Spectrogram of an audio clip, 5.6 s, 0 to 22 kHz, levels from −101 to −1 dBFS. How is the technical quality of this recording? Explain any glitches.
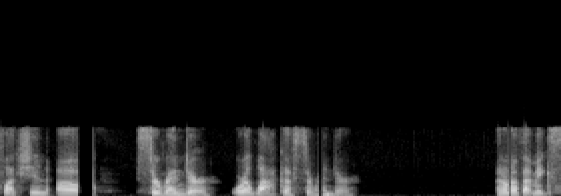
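The speech drops out three times, with hard-edged gaps followed by a brief, slightly distorted restart. The underlying wideband sound is clear with only a faint upper-band hiss, which fits G.722 at its full 64 kbit/s rate.

These are packet losses on an ADPCM call. From 0.78 to 1.01 s, about 160 ms of audio is lost, a run of several packets, just before "surrender or a lack". Right after "or a lack of", from 3.18 to 3.28 s, about 40 ms goes missing. At 5.08 to 5.12 s, a single packet of about 20 ms is lost. Each hole is filled with silence. Because ADPCM sends only differences, the decoder's predictor and step size drift away from the sender's during the gap. Speech therefore returns with some distortion until the two resynchronise.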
